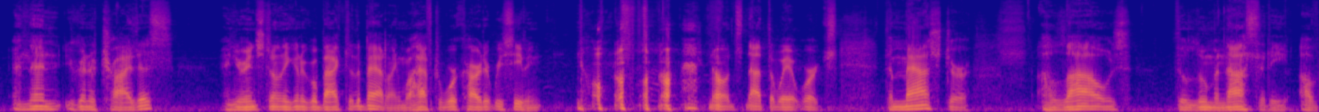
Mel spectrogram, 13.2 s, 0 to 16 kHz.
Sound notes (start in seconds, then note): 5.8 Adamus chuckles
